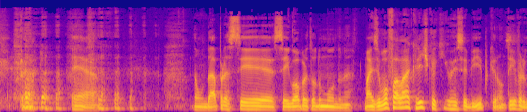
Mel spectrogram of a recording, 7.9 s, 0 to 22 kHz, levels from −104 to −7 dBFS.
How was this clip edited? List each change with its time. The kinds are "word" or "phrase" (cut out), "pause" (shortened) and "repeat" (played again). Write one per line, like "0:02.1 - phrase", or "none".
0:05.4 - pause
